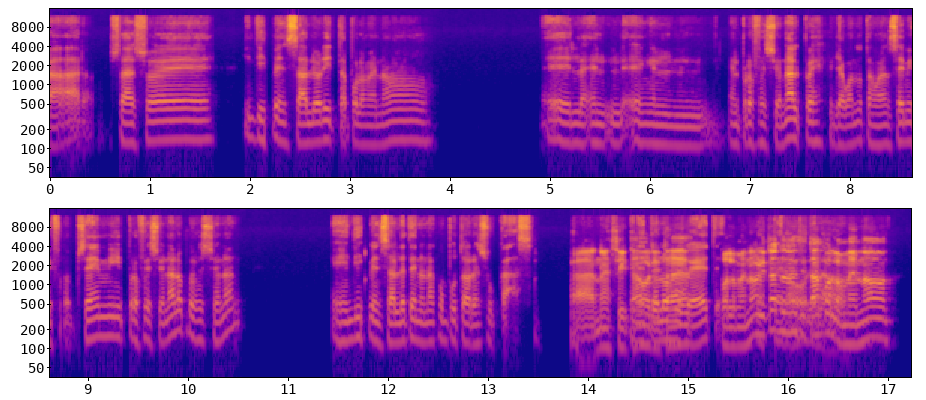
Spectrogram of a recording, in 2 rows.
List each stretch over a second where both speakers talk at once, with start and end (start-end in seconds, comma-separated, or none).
14.4-16.7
